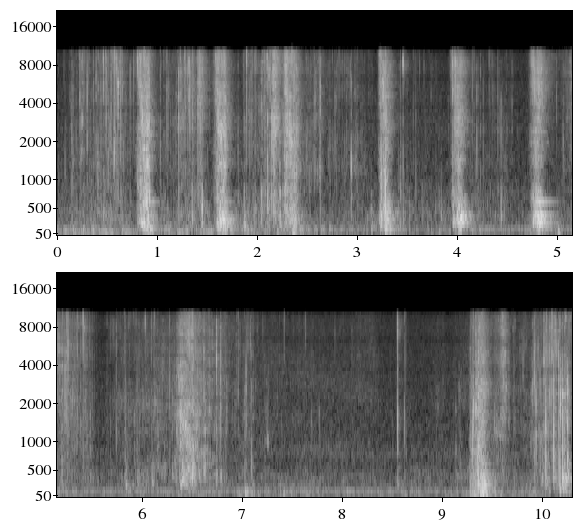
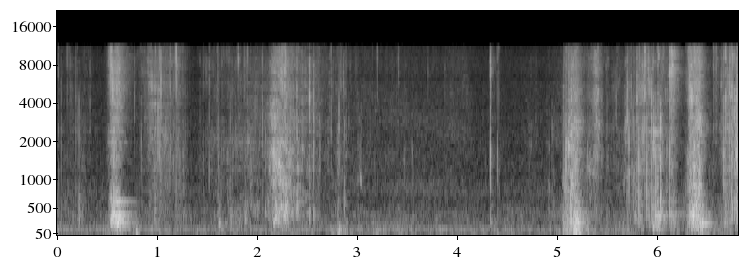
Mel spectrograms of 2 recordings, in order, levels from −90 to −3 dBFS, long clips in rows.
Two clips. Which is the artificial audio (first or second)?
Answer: second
